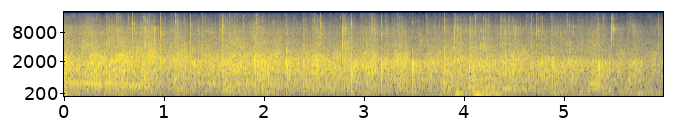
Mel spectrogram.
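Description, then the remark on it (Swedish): An audience claps steadily for the choir, a dense, sustained round of applause filling the room for several seconds before easing slightly toward the end. “Kan vi inte ge dem en jättestor applåd?”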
